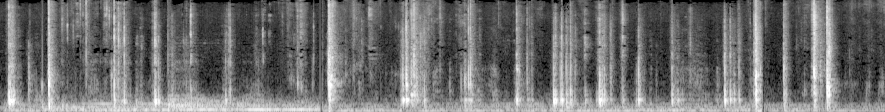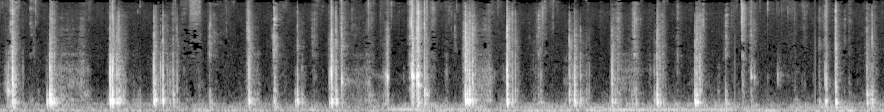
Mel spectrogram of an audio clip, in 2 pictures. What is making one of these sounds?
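A young woman chews clay with wet, gritty crunches up close.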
